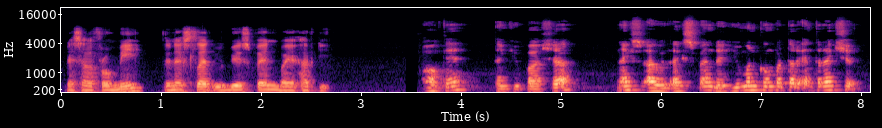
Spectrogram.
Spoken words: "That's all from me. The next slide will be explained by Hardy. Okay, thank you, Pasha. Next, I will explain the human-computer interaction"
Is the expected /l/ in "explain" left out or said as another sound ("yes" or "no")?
yes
